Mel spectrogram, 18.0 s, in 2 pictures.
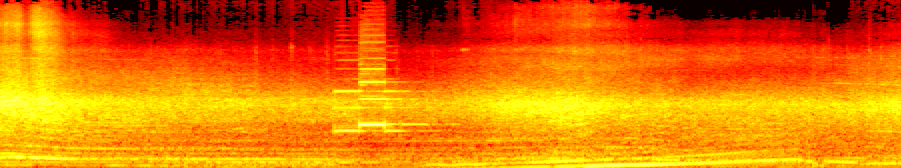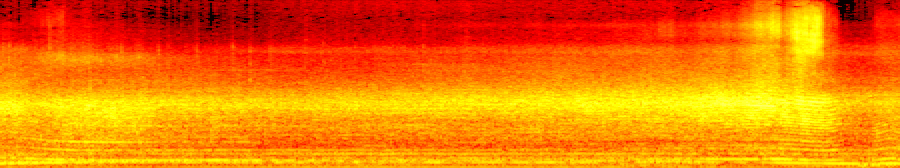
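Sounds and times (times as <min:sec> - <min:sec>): car horn toot: 0:03.3 - 0:04.4
car engine accelerating hard: 0:04.6 - 0:08.2.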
